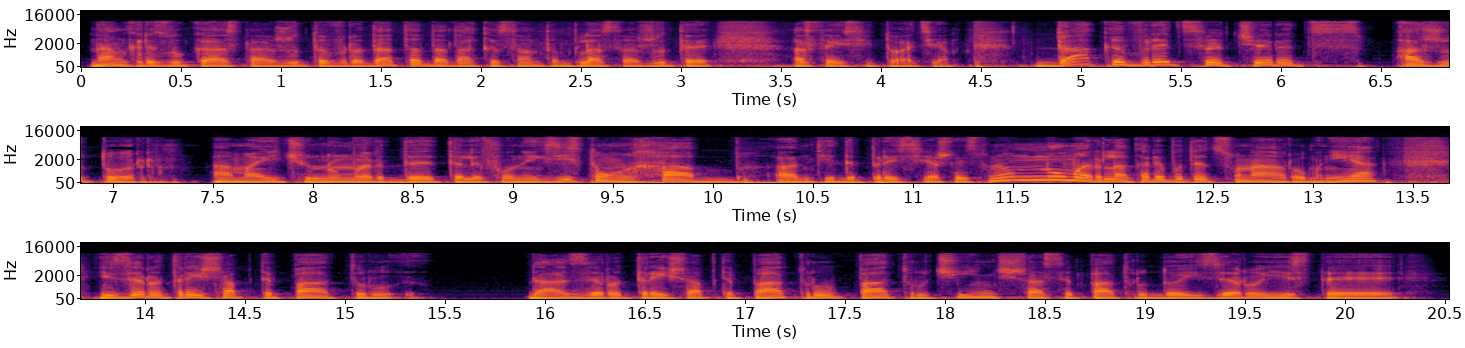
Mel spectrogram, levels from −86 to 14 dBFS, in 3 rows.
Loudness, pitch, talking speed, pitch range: -17 LUFS, 120 Hz, 135 wpm, 110-145 Hz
